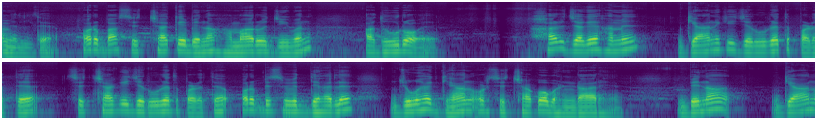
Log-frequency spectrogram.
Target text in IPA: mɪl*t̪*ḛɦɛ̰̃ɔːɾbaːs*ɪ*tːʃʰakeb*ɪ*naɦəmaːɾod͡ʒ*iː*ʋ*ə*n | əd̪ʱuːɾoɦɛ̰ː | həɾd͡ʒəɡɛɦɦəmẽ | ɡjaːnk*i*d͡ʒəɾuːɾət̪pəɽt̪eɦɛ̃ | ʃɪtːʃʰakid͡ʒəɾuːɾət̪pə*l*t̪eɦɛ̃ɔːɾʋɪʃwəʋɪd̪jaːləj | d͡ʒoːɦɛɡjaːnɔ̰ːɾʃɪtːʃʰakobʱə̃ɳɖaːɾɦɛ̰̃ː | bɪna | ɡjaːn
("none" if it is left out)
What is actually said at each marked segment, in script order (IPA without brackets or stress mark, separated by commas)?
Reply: t̪, ɪ, ɪ, iː, ə, i, ɽ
